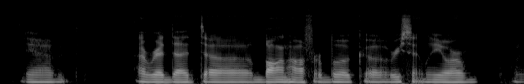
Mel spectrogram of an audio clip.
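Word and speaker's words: Bonhoeffer: Bon there's another way to pronounce it. Bonhaer is Bonhaer maybe is the more Bonhaer the official German way to say it.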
